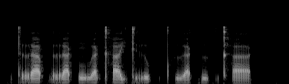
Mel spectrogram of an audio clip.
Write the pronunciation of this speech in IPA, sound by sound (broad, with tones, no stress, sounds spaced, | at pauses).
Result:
t r a˥˩ p̚ r a˥˩ k̚ ŋ u˧ a̯ kʰ a˦˥ j t r u˥˩ k̚ pʰ ɯ˦˥ a̯ k ɯ˦˥ k̚ tʰ a˨˩ k̚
